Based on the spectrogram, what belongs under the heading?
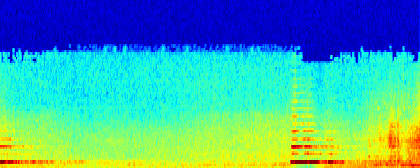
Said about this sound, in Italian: Ah, ma questo è un treno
